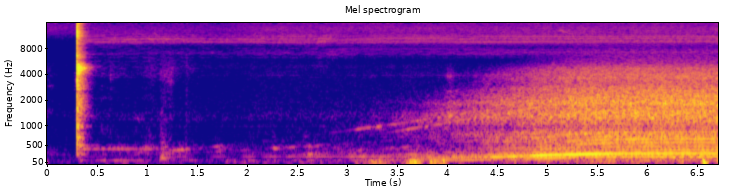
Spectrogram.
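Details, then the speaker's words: Antique Marelli "Bisa" 12-inch table fan run at 120 volts through a variable-frequency power unit that leaves a slight chirp; quiet at first, then a whine climbs steadily in pitch as the motor spins up. Clean, normal startup. "got a very cool startup sound and lots of power"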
